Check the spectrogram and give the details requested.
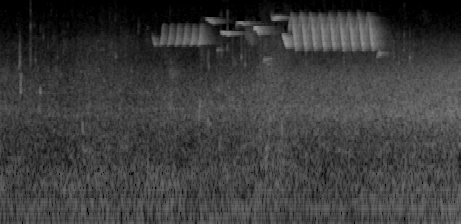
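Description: A small songbird singing two fast trills of repeated high notes, the second about four seconds in longer and louder, over the steady rush of a shallow stream.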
